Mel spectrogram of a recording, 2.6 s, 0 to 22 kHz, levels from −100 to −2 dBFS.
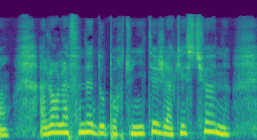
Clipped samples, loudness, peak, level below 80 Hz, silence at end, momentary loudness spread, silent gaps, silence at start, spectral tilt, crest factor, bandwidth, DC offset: under 0.1%; -14 LUFS; -4 dBFS; -42 dBFS; 0 s; 3 LU; none; 0 s; -6 dB/octave; 10 dB; 14.5 kHz; under 0.1%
